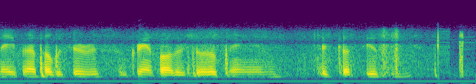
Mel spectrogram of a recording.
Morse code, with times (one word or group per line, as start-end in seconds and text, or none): none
